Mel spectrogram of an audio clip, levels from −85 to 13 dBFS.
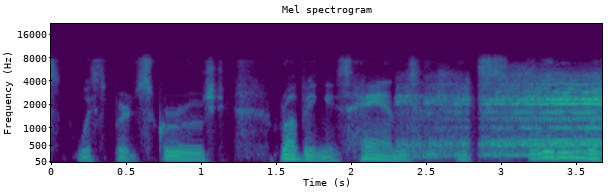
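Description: Speech heard through a call link band-limited to 8 kHz, consistent with Opus at around 32 kbps, has three faults. From 0.79 to 1.25 s, repeated packet loss gives a choppy, robotic sound: four short holes, the longest 57 ms, are patched by extending the previous sound, so about 40% of that stretch is synthetic. From 2.29 s to the end, feedback echo between two devices returns the speech roughly every 200 ms, building to about 7 dB above the direct speech, so the repeats pile up rather than decay. Inside that stretch, from 2.78 to 2.87 s, a burst of packet loss replaces the audio with a fading held continuation of the last sound, after which playback resumes with about 60 ms missing.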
